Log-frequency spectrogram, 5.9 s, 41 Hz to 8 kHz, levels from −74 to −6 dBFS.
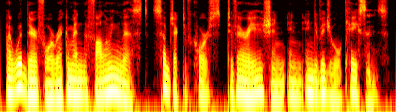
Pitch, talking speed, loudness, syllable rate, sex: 85 Hz, 150 wpm, -18 LUFS, 5.4 syllables/s, male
